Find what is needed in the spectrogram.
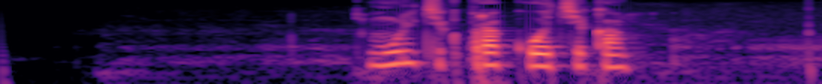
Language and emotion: Russian, neutral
